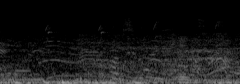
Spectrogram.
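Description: Several voices talking and calling out over one another, with a low, irregular rumble underneath.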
